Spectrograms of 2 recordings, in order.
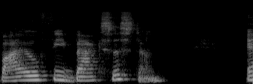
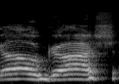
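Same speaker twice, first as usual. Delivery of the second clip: dismayed groan; 3 semitones higher, 7 dB louder than usual. Retold or imitated. Dismayed at the test result.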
